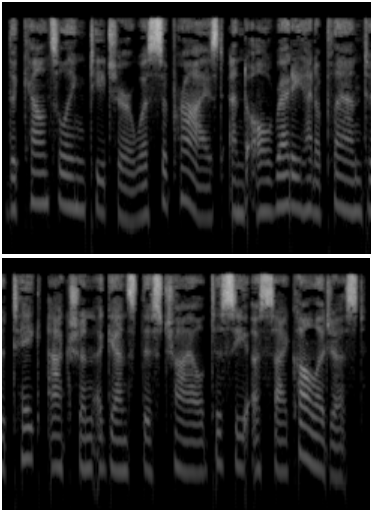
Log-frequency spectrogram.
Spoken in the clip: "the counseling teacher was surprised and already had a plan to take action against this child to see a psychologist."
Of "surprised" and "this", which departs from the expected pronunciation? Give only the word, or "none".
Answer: none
